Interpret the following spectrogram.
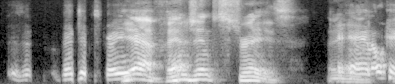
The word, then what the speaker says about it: Vengent Strays: Can you tell me how you pronounce the name? Is it Vengeance? Is it Vengeance Strays? Yeah, Vengent strays.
